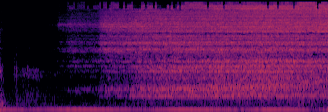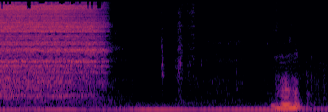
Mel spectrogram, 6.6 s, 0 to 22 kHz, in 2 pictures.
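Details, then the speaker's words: Ford Excursion 6.0 Powerstroke, new tune, intake boost leak test with compressor: steady sharp hiss about three seconds, abrupt cutoff, bleeding off quickly; a leaking MAP sensor hose was later found. "Bleeding off pretty quick, but I don't hear nothing huge."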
